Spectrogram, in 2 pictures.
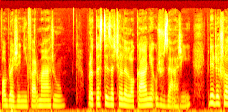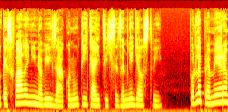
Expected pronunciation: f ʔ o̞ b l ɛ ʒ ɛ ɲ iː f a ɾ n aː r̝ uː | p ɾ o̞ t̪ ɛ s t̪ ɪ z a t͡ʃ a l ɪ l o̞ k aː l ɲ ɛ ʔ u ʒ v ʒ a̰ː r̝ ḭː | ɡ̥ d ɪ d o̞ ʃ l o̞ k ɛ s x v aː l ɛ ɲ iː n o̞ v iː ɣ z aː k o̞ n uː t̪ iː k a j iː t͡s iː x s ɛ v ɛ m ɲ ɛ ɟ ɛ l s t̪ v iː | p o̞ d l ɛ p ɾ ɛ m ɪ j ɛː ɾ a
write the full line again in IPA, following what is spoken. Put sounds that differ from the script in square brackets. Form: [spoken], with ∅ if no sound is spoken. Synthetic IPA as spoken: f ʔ o̞ b l ɛ ʒ ɛ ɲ iː f a ɾ [m] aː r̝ uː | p ɾ o̞ t̪ ɛ s t̪ ɪ z a t͡ʃ a l ɪ l o̞ k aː l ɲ ɛ ʔ u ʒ v [z] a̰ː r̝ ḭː | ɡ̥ d ɪ d o̞ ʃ l o̞ k ɛ s x v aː l ɛ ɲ iː n o̞ v iː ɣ z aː k o̞ n uː t̪ iː k a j iː t͡s iː x s ɛ [z] ɛ m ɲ ɛ ɟ ɛ l s t̪ v iː | p o̞ d l ɛ p ɾ ɛ m ɪ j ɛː ɾ a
